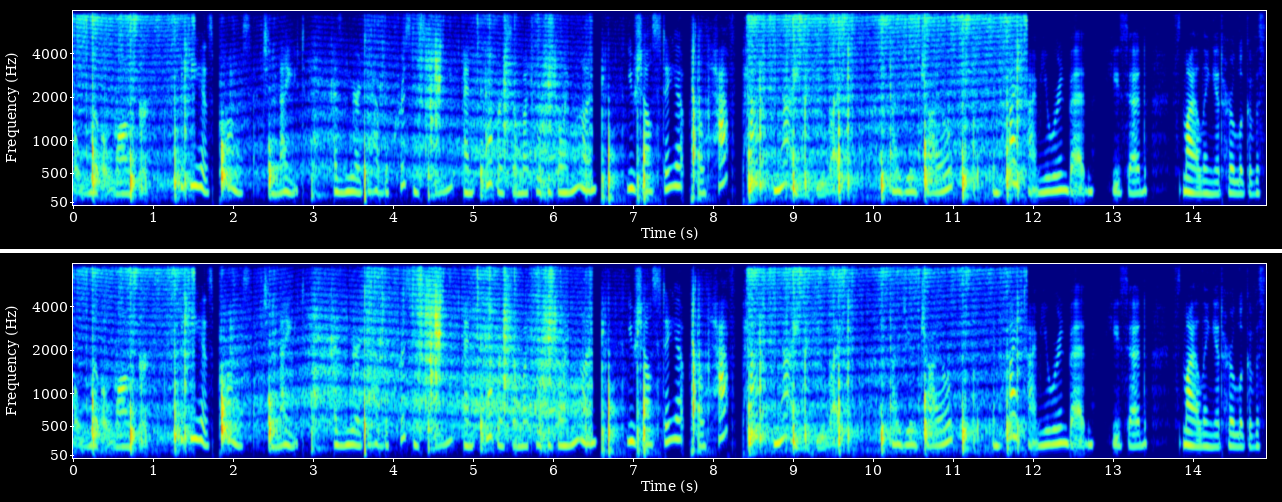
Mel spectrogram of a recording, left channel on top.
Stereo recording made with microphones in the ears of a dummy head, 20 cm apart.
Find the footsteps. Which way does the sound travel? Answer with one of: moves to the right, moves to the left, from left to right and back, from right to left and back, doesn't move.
from left to right and back.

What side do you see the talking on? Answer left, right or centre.
centre.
